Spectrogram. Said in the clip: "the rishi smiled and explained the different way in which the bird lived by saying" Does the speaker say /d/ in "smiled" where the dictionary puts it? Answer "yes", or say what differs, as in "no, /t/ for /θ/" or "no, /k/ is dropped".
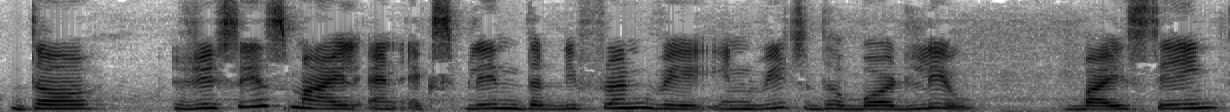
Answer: no, /d/ is dropped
